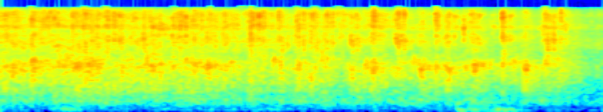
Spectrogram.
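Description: An audience claps for the team steadily throughout, a dense wash of many hands with no break. It holds at an even, fairly strong level and has no voices on top.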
